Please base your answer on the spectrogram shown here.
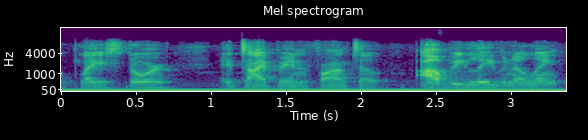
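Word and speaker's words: Phonto: Click on Fonto, P-H-O-N-T-O is the way you spell it.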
